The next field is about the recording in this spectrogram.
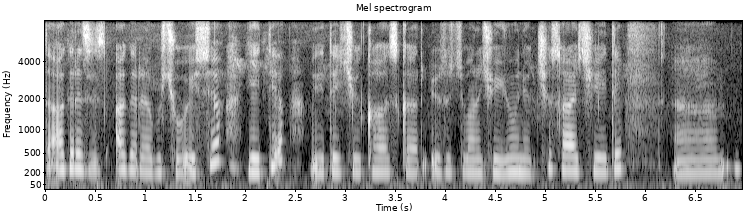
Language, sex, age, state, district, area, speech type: Kashmiri, female, 18-30, Jammu and Kashmir, Bandipora, rural, spontaneous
